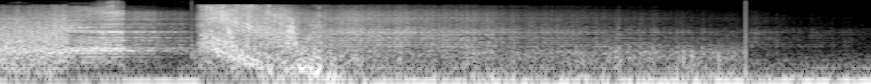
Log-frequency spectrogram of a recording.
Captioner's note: sweeping away sound; rumbling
